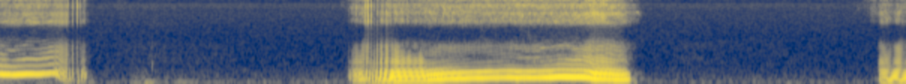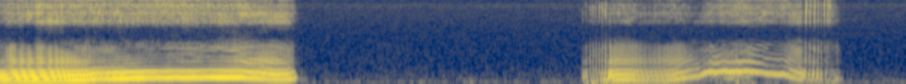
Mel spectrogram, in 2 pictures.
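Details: Large Maine Coon cat snoring hard while asleep: loud, rasping, humming breaths about two seconds long, each with a breathy hiss, repeating roughly every four seconds with quiet gaps between them.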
